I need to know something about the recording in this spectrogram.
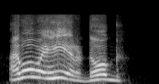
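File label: Portuguese male, voice; Pirates Of The Caribbean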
